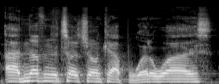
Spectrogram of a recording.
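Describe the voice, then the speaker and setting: A man's voice: a little fast, mellow. Guy in his 40s, coach rambling on his podcast, punchy, repeats himself a lot, voice jumps up when he makes a point. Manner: emphatic, repeats phrases, big pitch jumps for emphasis. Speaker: podcast host, boxing and capoeira coach. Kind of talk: casual solo podcast monologue.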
